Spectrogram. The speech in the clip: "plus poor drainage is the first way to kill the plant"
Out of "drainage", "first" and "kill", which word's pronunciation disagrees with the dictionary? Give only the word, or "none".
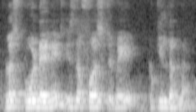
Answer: drainage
